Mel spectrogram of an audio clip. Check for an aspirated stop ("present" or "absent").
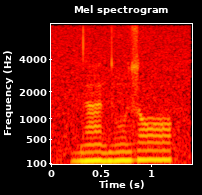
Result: absent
